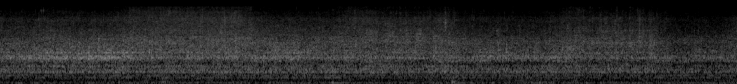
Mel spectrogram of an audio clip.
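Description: Vegetable and noodle stir-fry with teriyaki sauce sizzling steadily in a hot frying pan while it is stirred with a silicone spatula.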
